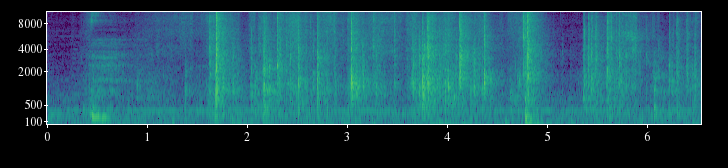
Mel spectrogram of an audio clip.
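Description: Kitchen utensils clicking and scraping irregularly against a mixing bowl and ingredient containers as dry ingredients are measured out, over a faint steady hum.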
